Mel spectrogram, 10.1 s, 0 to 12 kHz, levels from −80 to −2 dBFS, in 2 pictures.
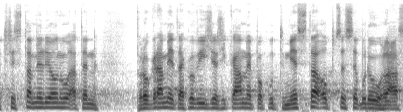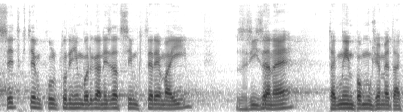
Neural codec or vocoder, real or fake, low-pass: vocoder, 44.1 kHz, 128 mel bands, Pupu-Vocoder; fake; 10.8 kHz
